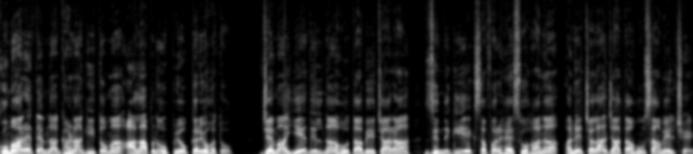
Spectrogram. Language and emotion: Gujarati, neutral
